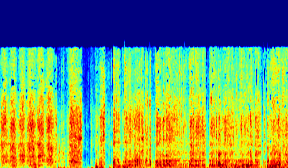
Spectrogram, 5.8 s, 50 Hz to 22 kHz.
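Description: Long red nails scratch across a slightly curved, flat beige sheet of 100-grit sandpaper. The result is a dense, gritty rasping with bright, hissy texture. It runs almost continuously, with brief pauses near the 1.7- and 2.2-second marks.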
